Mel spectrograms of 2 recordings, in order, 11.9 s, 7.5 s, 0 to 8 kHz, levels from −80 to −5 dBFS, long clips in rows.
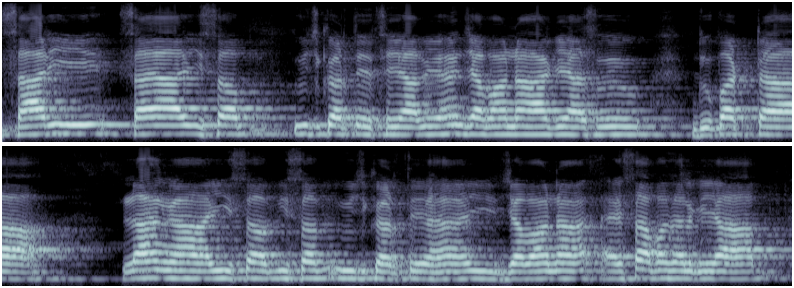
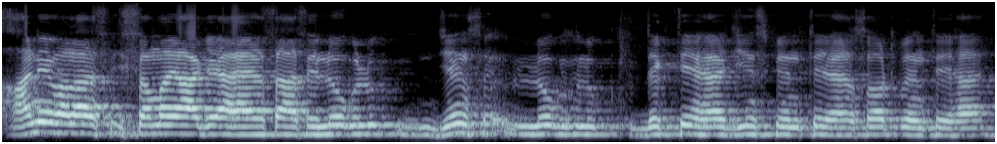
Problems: constant background noise, echo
